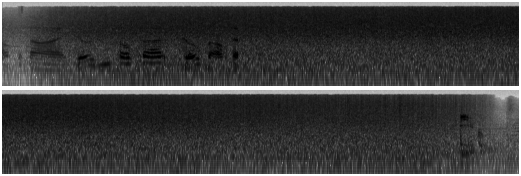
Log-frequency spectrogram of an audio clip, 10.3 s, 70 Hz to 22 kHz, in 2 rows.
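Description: A Falcon 9 rocket's engines roar at launch from launch pad 39A, a dense, steady rushing thunder that fills the whole stretch without letting up, with a brief voice heard over it at the start.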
